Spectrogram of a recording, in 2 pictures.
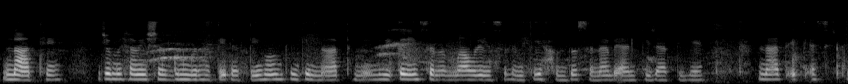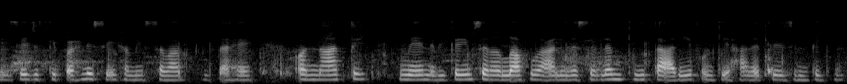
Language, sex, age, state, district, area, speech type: Urdu, female, 18-30, Uttar Pradesh, Lucknow, rural, spontaneous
